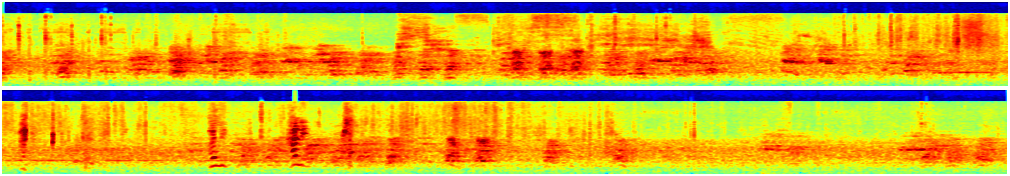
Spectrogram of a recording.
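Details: Six-month-old Giant Schnauzer puppy Kali, pepper and salt coat, letting out clustered bursts of sharp barks separated by quieter gaps, with some broadband clatter and steady background noise.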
